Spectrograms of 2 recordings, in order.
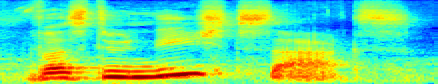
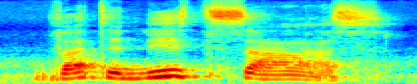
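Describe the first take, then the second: First: It is said in standard German, with an s sound. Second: It is said in local dialect, with a t sound. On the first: "Proper German" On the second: "in Platt"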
